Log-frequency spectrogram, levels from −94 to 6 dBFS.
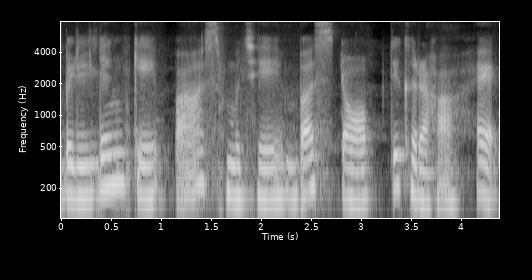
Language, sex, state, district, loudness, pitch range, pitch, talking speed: Hindi, female, Madhya Pradesh, Katni, -18 LUFS, 160-195 Hz, 170 Hz, 125 wpm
